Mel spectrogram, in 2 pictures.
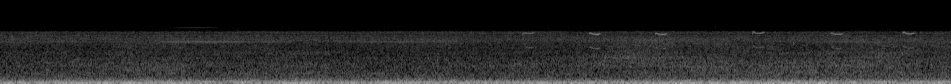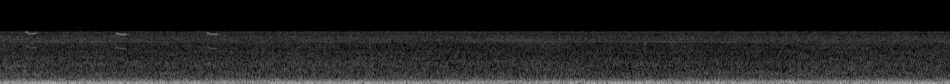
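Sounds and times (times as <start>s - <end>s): steady low rumble: 0.0s - 19.0s
small bird chirping: 4.7s - 6.8s, 7.4s - 10.0s, 10.6s - 10.9s, 11.5s - 11.8s.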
